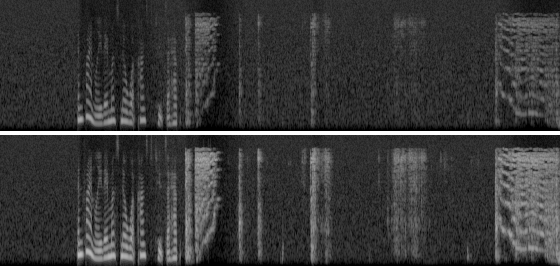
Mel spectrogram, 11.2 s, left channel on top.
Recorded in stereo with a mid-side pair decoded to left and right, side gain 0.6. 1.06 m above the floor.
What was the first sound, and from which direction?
A woman speaking, 50° right.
